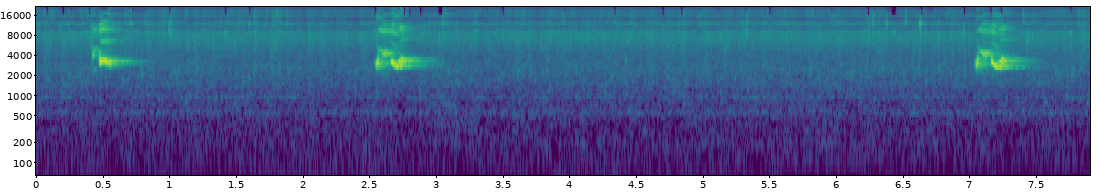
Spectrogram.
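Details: Red-whiskered bulbul, lively in the morning, giving three short, bright, downward-slurred chirps, spaced about two and four seconds apart, over a steady hiss of background noise.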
